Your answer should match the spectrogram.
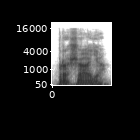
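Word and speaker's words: praśaya: và tiếng Phạn chúng ta đọc là Prasaya. Chữ S này chúng ta để cái đầu lưỡi ngay cái ở trong cái hàm răng của chúng ta, và chúng ta ểnh cái lưỡi lên, chúng ta đọc là sh sh Prashaya, Prashaya.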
